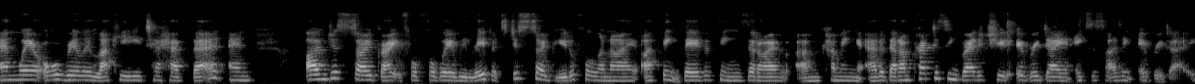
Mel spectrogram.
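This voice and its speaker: A woman speaks at a fairly quick pace with an Australian accent, her tone bright and sharp and her pitch variation ordinary. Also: medium pitch for a woman. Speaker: business leader. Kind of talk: casual chat. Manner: fast.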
